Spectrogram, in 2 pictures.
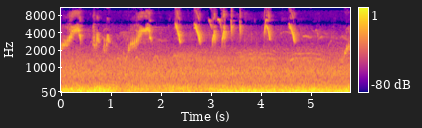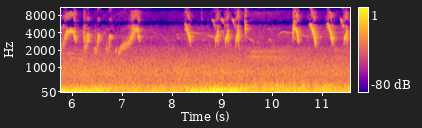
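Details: An Oriental magpie-robin in Bangkok, Thailand, sings a rich, varied run of clear whistles and quick sweeping notes in short bursts, over a steady low rumble of distant traffic.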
